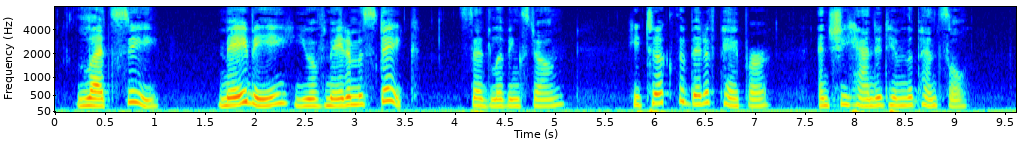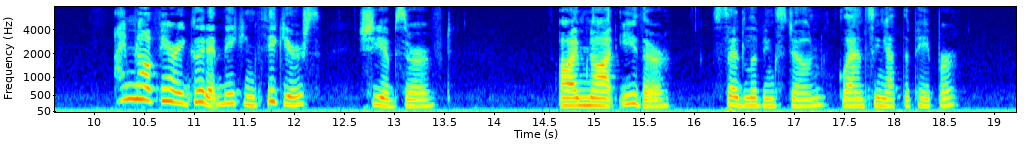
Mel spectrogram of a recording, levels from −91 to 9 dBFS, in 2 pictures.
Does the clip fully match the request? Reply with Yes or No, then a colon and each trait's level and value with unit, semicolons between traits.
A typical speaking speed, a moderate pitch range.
No: slow, 125 wpm; average, 3.9 semitones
